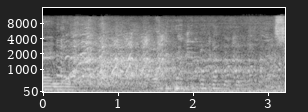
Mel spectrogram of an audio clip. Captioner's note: laughs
